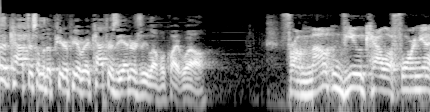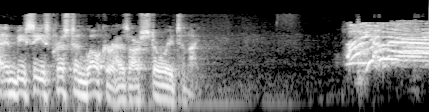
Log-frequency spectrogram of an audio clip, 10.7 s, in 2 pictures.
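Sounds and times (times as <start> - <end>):
speech: 0.0 - 2.7, 3.5 - 8.0
fifth graders in a math class cheering: 9.7 - 10.7.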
